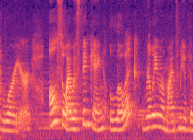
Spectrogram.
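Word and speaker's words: Loïc: So for L, this one is the name Loic, so spelled L-O-I with the 2 dots, C. So Loic is actually pronounced a little bit different if you move over to Europe.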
